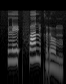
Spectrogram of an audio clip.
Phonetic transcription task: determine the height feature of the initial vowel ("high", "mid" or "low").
mid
